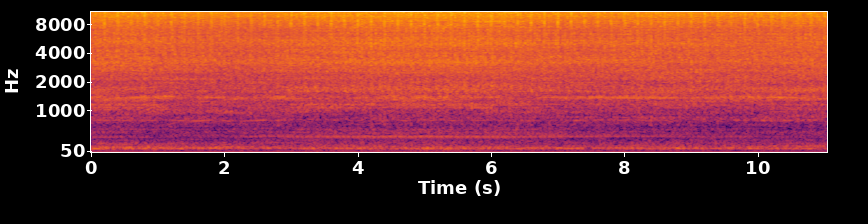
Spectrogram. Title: Посторонний звук в двигателе Mivec Mitsubishi после прогрева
